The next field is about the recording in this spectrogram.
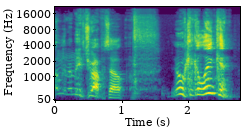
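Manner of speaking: very high, loud, really upset voice. Retelling what a driver said after the speaker kicked his car, acting out an upset man. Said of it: "Really upset".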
